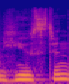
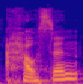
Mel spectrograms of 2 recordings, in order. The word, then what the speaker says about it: Houston: But you know what it is, that thing when we lived in New York and someone would be like, I'm looking for a place on Houston Street, but I'm like, it's pronounced Houston.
